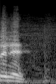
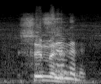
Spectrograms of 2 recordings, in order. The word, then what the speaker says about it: Simonon: Simonon. Simonon.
